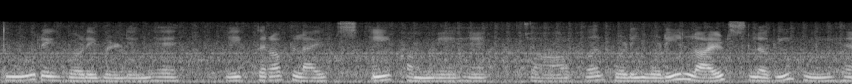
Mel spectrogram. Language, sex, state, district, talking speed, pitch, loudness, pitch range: Hindi, female, Bihar, Saran, 125 wpm, 165 Hz, -16 LUFS, 155-180 Hz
